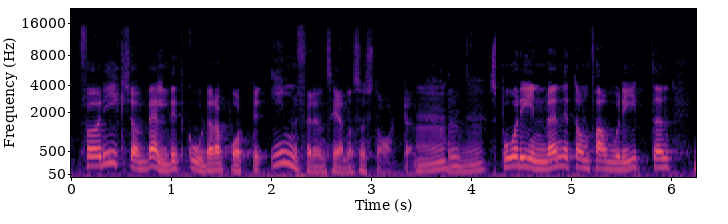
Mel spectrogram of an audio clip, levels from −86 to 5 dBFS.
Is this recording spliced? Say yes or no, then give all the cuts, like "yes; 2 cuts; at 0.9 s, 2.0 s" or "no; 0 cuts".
yes; 1 cut; at 3.8 s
